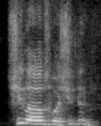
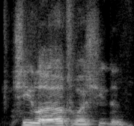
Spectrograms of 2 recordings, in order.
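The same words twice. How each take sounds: First: "loves" lifted high and louder with pride; proud emphasis. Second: Said in the usual way. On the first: Real, not acted. Proud dad about his daughter, "loves" raised high. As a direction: say "She loves what she do." beaming.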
